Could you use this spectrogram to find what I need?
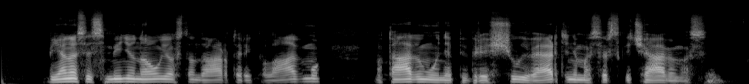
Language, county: Lithuanian, Vilnius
